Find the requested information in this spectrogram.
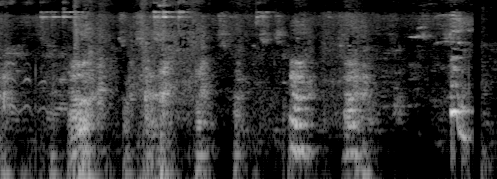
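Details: Dog giving a series of short, loud barks spaced about a second apart, with pauses between bursts and a final sharp yelp near the end.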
